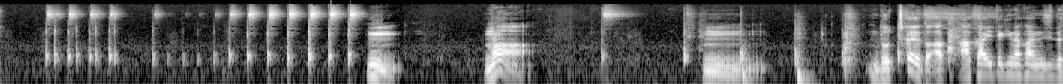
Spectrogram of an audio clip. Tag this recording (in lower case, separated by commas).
music, musical instrument, speech, sampler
